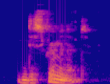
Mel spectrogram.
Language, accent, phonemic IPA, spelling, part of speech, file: English, Southern England, /dɪˈskɹɪm.ɪ.nət/, discriminate, adjective, LL-Q1860 (eng)-discriminate.wav
- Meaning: Having its differences marked; distinguished by certain tokens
